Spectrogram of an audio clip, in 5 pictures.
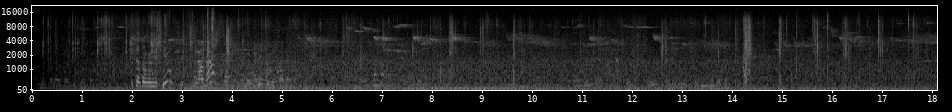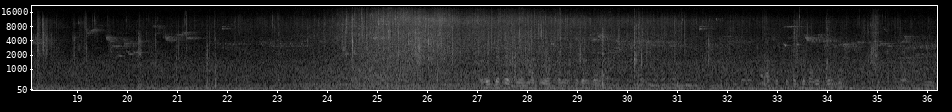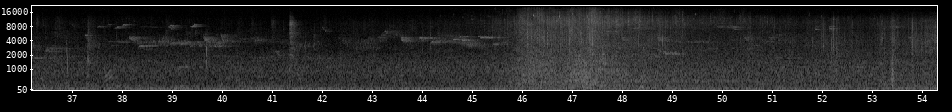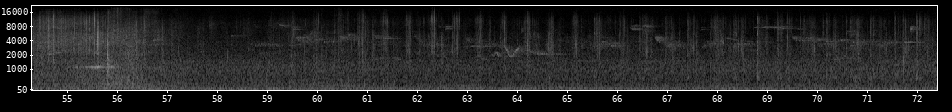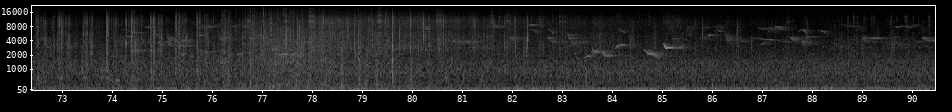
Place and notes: lots of bird activity in the park during first warm spring days. strollers walking here and there on a gravel path. bikes passing by.
Poznan, Poland, March 2014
